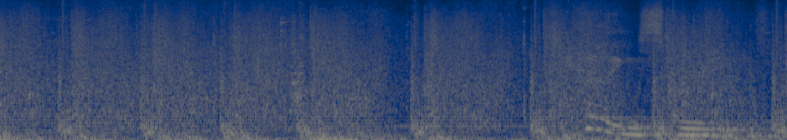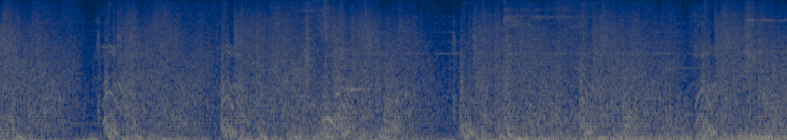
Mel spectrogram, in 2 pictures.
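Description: Video game spell blasts and weapon hits clash in quick bursts.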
